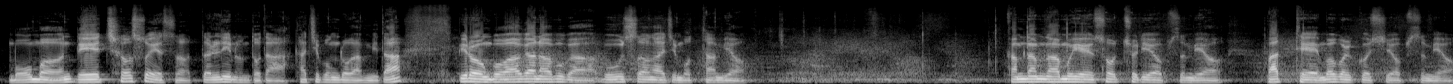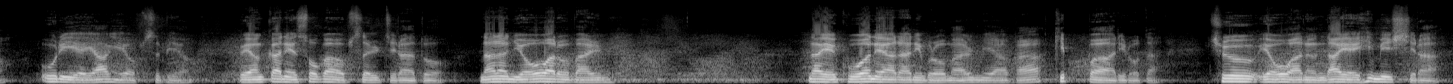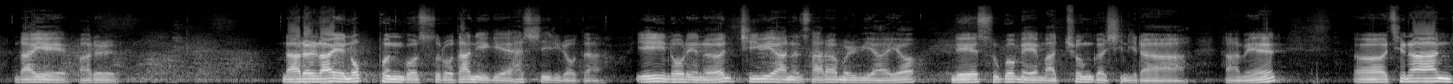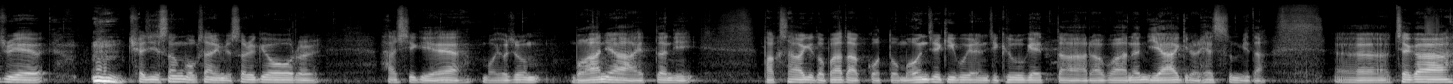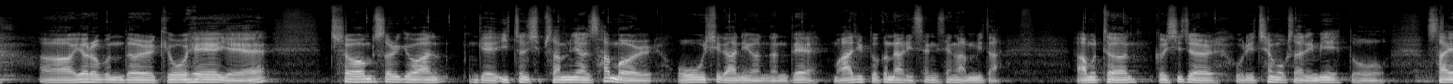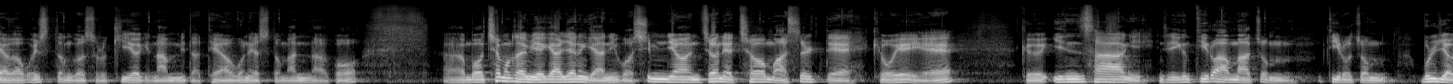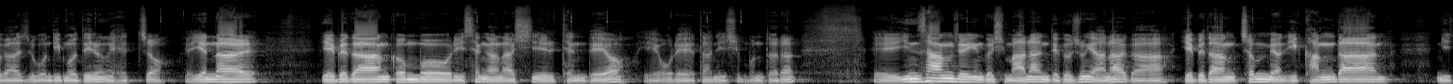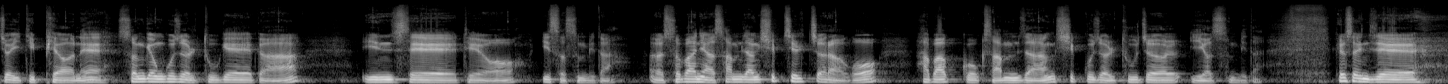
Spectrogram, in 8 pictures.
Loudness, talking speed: -16 LUFS, 230 characters per minute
